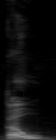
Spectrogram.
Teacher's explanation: wawu sukunnya ini dibaca u, bukan o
